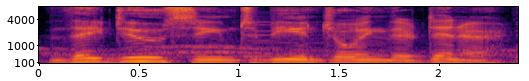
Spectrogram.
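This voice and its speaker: An actor playing a grumpy, frightened old miser in a radio play, curt and querulous. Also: male voice, mid-range voice, normal speed, music in the background, close to an everyday voice. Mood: grumbling.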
